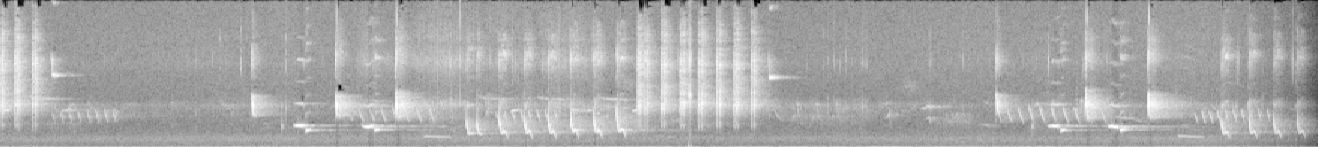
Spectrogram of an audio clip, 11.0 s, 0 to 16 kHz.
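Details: Nightingale singing in an eco park in May 2024, a varied song of clear whistles, sharp repeated clicking notes and fast rattling phrases, over a steady low rumbling background noise.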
